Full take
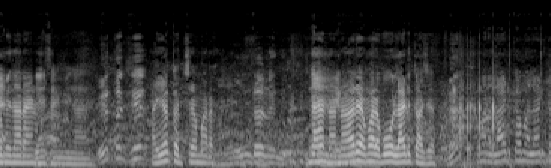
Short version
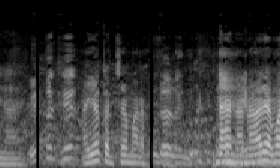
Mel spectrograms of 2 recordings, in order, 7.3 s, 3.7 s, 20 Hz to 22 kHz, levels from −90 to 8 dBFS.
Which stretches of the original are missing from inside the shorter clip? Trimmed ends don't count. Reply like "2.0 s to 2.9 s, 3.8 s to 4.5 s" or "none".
2.9 s to 3.3 s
